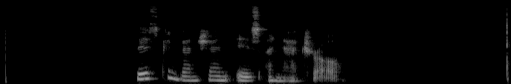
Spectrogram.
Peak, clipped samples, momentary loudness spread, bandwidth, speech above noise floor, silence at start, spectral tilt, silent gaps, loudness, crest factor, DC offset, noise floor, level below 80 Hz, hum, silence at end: -16 dBFS; under 0.1%; 10 LU; 16 kHz; over 53 dB; 1.35 s; -4 dB/octave; none; -37 LUFS; 24 dB; under 0.1%; under -90 dBFS; -80 dBFS; none; 0 s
